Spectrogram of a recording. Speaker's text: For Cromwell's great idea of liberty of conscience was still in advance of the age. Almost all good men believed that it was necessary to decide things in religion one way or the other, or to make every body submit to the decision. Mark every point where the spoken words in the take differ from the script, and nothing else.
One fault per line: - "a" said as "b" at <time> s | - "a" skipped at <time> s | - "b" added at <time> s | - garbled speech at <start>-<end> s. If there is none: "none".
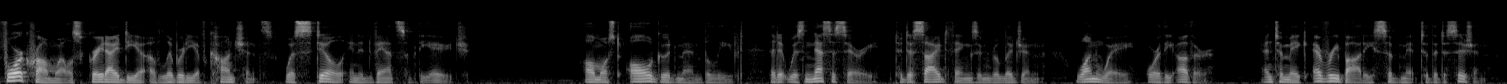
- "or" said as "and" at 12.6 s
